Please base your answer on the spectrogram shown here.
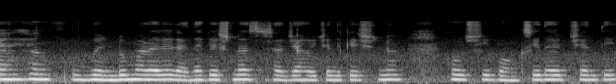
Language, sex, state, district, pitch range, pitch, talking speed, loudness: Odia, female, Odisha, Khordha, 210-225 Hz, 220 Hz, 115 wpm, -13 LUFS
